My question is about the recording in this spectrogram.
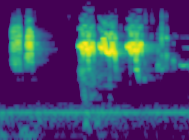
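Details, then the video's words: Budgie giving a quick pair of scratchy chirps, then three louder buzzy warbled notes in a close row, ending in soft chatter over a low steady hum. "budgie chirping sound"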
